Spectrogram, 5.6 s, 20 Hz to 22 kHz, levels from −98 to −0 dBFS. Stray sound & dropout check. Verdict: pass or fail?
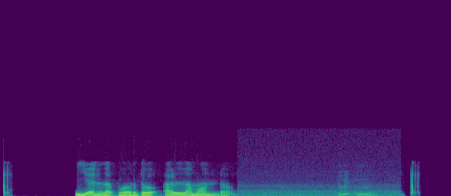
fail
